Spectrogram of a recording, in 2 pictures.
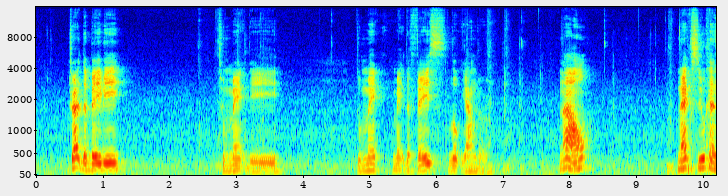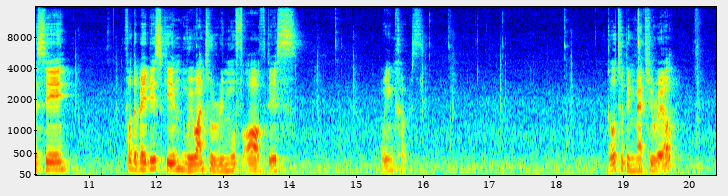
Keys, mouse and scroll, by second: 0.1-2.7 drag, 2.7-3.1 scroll down 6, 3.1 scroll up 10, 3.3-4.6 scroll down 4, 4.6 scroll up 4, 6.4 click, 6.8 scroll up 6, 7.0-8.5 middle drag, 7.2-8.8 typing, 9.4-10.5 scroll up 20, 10.2-12.7 typing, 11.3 click, 11.8 click, 12.2-17.5 drag, 14.0 x, 14.5 c, 16.0 x, 17.1-18.3 typing, 17.7 click, 18.2 click, 20.1-20.4 scroll down 6.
